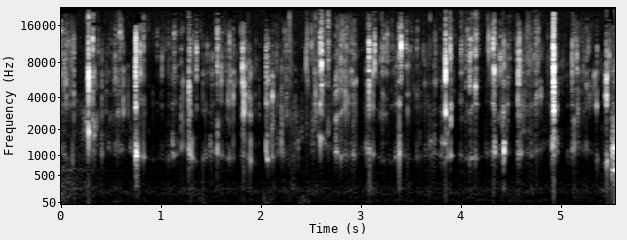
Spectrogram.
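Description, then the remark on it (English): Someone chewing bubblegum, with a steady run of wet, sticky smacks and clicks repeating several times a second. No voices, just the continuous mouth noises. “We've got car horns, power drills, crying babies, dogs barking, people chewing bubblegum.”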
